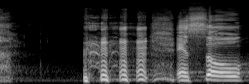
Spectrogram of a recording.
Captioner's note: laughing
